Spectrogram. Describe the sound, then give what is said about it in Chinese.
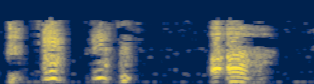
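A storyteller imitates the character Zhao Bi coughing urgently beside Huang Tianba: four short, sharp coughs in quick succession, a brief pause, then one longer, rasping cough, fairly loud with no other sound. “黄天霸行完礼，退在一旁，赵壁在旁边紧咳嗽。”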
